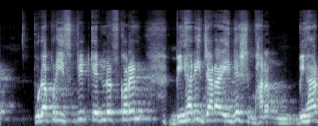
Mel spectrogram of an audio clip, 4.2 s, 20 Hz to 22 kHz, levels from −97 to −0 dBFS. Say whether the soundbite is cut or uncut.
uncut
